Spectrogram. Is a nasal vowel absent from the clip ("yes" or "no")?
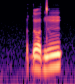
no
